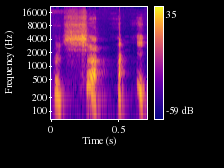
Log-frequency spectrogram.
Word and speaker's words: Chey: It is pronounced Chey, even though it doesn't look like it. It's short for Cheyenne, if that helps.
